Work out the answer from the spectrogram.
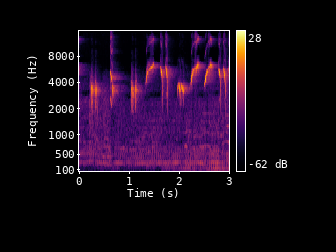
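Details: Long-tailed shrike song meant to rouse other shrikes into singing: clear high whistled notes, several arching upward then dropping, given in quick succession with sharp chirps between them.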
